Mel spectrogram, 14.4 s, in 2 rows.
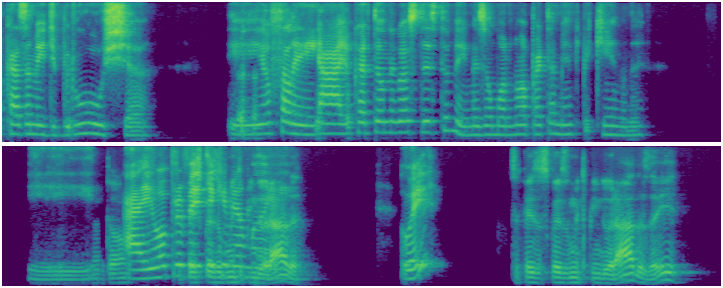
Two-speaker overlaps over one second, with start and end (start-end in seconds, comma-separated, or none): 8.1-10.2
